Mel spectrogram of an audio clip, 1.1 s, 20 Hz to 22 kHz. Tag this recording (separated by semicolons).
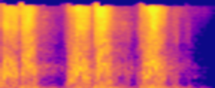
egoless; vol; noise; 0; zipper; scratch; sounds; natural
